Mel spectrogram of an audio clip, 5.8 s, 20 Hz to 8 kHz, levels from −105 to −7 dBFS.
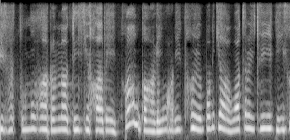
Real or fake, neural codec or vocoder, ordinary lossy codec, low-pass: fake; codec, 16 kHz in and 24 kHz out, 0.6 kbps, FireRedTTS-2 codec; none; 7.2 kHz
